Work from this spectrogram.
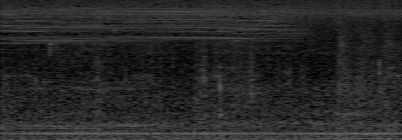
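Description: Honeybees from a swarm buzz steadily on hive frames, a dense, continuous hum with a sustained low drone and occasional nearer wingbeats passing close.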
